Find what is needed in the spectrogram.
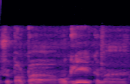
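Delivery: usual speaking voice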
